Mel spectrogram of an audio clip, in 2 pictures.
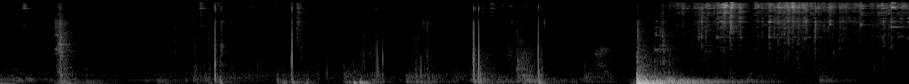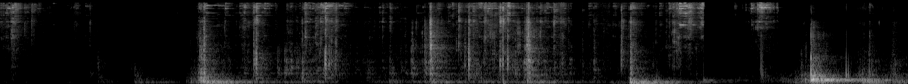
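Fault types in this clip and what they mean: Short concealed packet loss: Twice near the end, around 15.65 to 15.69 s and again at 16.45 to 16.48 s, roughly 20 ms of audio didn't arrive in time, and the receiver papered over each gap by stretching out the sound just before it and then easing back into the real signal. What you hear is a tiny smear or wobble in the sound at each spot.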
